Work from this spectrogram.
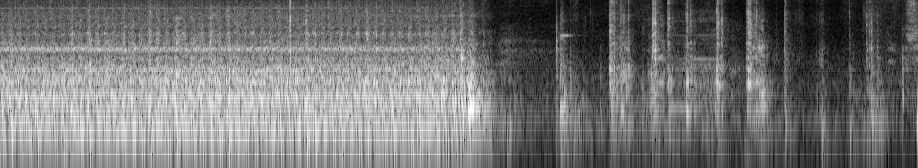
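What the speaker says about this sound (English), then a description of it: "I'm just going to sew down each side of the bag, of the strap" A sewing machine runs in a steady, continuous mechanical whir as it stitches a cotton canvas bag strap, then stops abruptly partway through, leaving scattered handling clicks and taps.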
